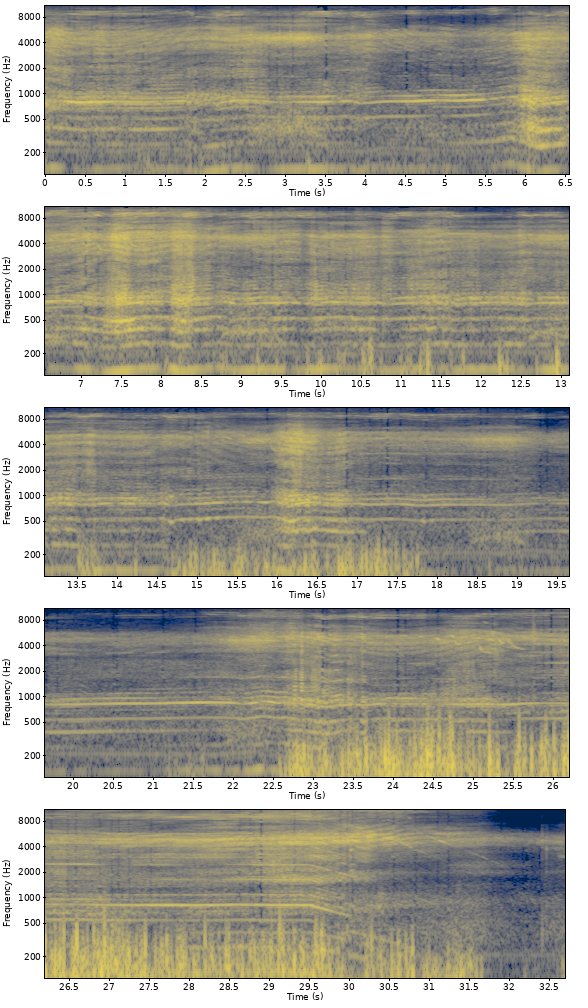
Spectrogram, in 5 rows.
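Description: Electric OXY 3 RC helicopter in flight, its motor and rotor giving a steady whine that dips briefly in pitch a few times as it manoeuvres. A louder low rumble joins in during the last third.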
